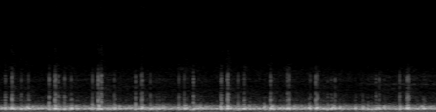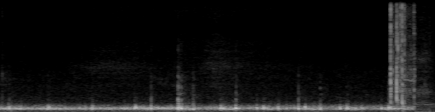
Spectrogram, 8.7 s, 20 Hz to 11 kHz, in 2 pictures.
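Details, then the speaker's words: Fetal Doppler with its probe on the mother's belly: rapid, fairly regular whooshing fetal heartbeat at about 140 a minute, a normal fetal heart rate for a healthy baby (normal range 120–160). "Healthy baby का normal foetal heart rate 120 से 160 beat पर minute तक होता है। जो कि mother के heart rate से ऑलमोस्ट डबल होता है।"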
